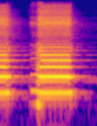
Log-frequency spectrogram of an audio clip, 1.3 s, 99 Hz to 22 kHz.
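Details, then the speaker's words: 1942 Harley-Davidson Knucklehead horn after cleaning wire connections: two clear blasts, a short toot then longer, strong steady reedy tone; horn working properly. "They'll hear you now. Sounds like a train coming. Yeah, they'll hear you. Harley horns are not very loud."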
